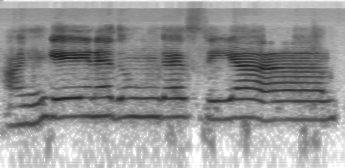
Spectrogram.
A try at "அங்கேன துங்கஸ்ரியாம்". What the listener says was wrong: கிடையாதுப்பா அம்மா, துங்கன்னு சொல்லக்கூடாது. அங்கேன துங்க ஸ்ரீயா தூ தாவ அழுத்தி சொல்லுங்க.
